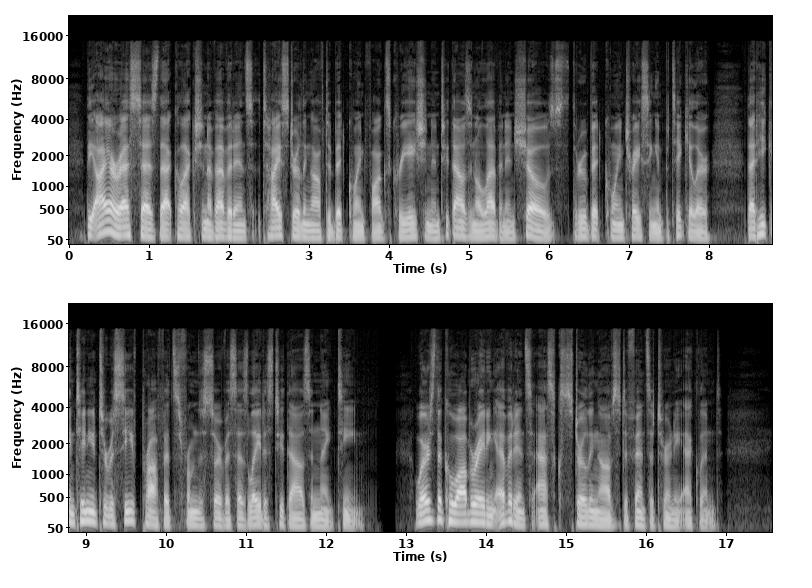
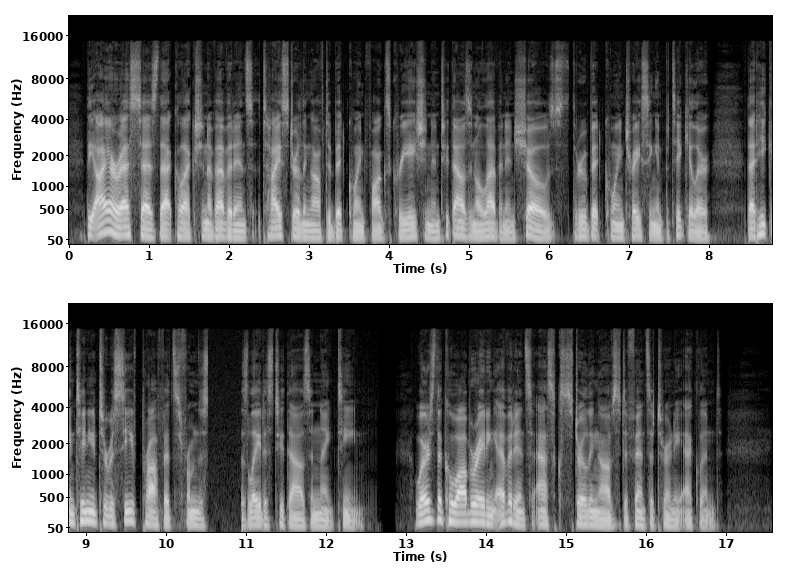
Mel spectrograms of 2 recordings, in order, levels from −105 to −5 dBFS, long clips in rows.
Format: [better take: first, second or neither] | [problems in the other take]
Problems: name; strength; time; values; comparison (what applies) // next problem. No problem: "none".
first | audio cutting out; at 11 s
